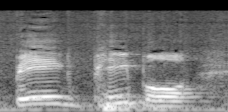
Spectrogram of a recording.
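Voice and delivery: ordinary talk

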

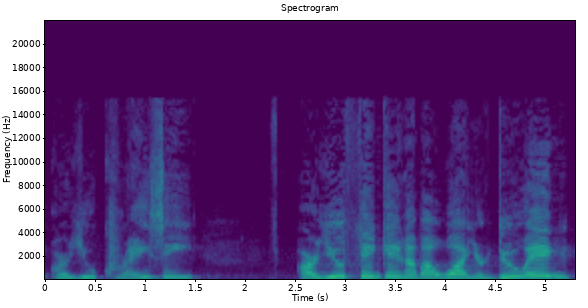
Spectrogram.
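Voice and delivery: high, slow pleading friend; worried friend. Retold or imitated. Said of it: "friend of Zacchaeus ... pull on his sleeve".

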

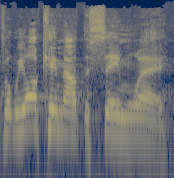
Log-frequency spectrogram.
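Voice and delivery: normal talking voice

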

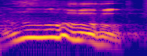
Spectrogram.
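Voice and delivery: high, swooping mock "ooh"; mock shudder. Speaker reacting to Joan Crawford's name, mock shudder. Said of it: "some of you are shuddering".

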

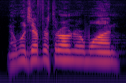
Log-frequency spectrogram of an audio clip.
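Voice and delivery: ordinary talk, nothing marked

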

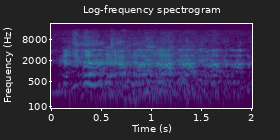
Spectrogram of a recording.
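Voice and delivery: bright burst of laughter; high laugh. Real, not acted. Preacher laughing at his own joke. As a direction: laugh at the punchline.

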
